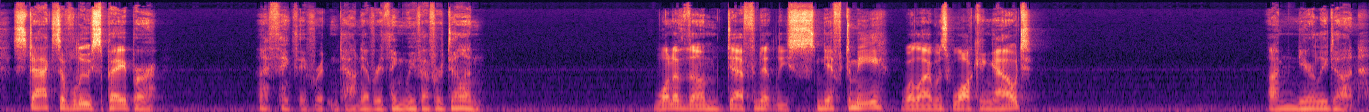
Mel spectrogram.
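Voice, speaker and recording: A male actor playing an amiable, nervously upbeat staffer who narrates his report in a wry, expressive, conversational way for an audio drama. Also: medium pitch, measured pace, long pauses, close to an everyday voice. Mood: nervously determined. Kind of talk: scripted audio drama monologue, personal report.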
